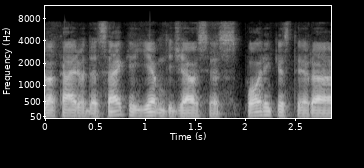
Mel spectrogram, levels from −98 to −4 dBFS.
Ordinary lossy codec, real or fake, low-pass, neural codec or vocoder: AAC, 48 kbps; real; 7.2 kHz; none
